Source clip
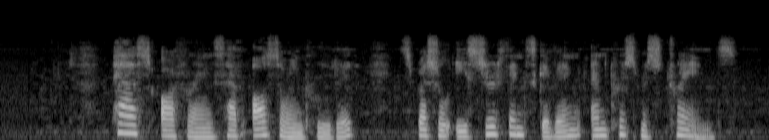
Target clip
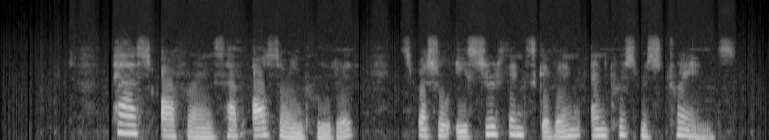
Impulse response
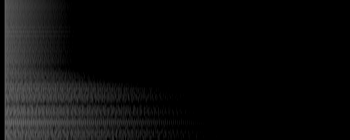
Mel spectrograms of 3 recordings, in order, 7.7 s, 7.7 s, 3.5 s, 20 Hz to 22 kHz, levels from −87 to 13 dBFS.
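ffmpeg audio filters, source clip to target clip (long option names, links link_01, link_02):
-filter_complex "[0:a]asplit=2[link_01][link_02];[link_02]aeval=exprs='sgn(val(0))*max(abs(val(0))-0.0075,0)':channel_layout=same,volume=-11.5dB[link_03];[link_01][link_03]amix=inputs=2:normalize=0,acontrast=62,acrusher=bits=7:mix=0:aa=0.000001"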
